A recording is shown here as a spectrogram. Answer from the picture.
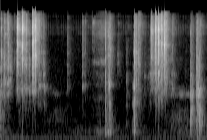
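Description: The box and packaging of a floodlight kit being handled and opened: several short bursts of rustling and scraping, with quiet gaps between them.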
